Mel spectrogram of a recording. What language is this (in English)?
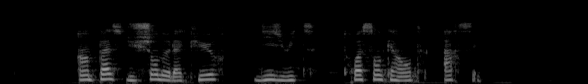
French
